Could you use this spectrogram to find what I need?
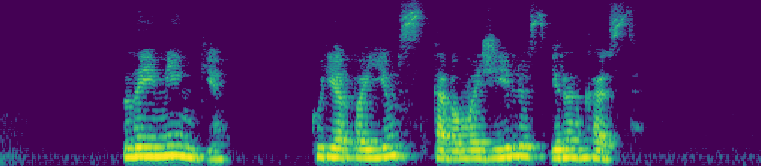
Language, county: Lithuanian, Vilnius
